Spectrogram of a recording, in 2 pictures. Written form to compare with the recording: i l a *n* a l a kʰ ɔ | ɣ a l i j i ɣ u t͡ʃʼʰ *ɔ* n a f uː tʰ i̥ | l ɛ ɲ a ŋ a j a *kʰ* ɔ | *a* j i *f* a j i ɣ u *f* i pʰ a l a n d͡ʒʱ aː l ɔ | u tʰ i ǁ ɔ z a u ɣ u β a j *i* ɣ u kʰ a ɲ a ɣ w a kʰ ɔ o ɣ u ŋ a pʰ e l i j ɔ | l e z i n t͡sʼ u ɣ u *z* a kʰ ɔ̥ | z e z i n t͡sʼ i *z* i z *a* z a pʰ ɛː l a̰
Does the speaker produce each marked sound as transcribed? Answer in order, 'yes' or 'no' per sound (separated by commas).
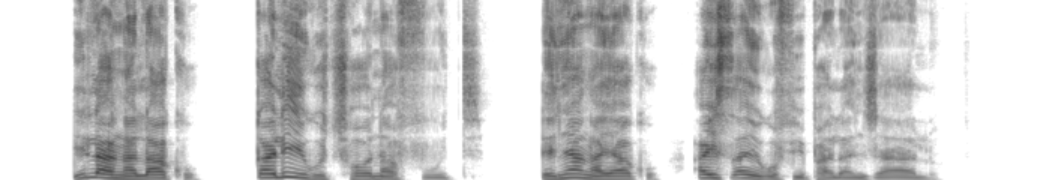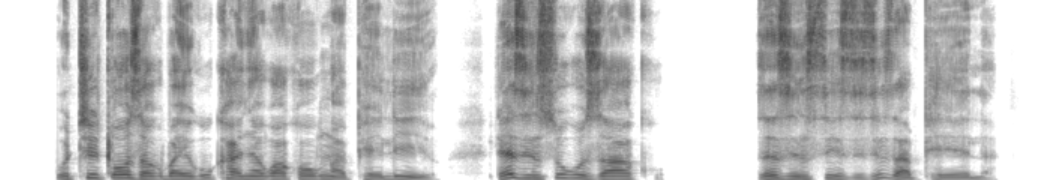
no, yes, yes, yes, no, yes, yes, yes, yes, no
